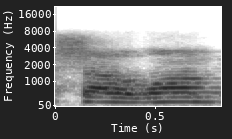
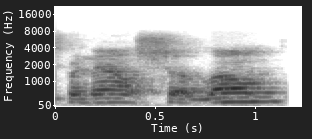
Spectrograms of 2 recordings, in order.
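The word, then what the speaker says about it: שלום: confusion on shallow one all right it's not shallow one it's pronounced shalom that w is silent a lot of people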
